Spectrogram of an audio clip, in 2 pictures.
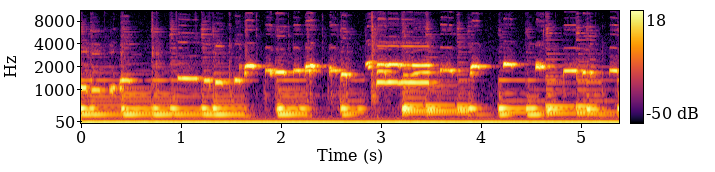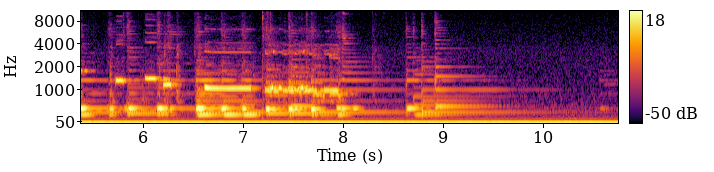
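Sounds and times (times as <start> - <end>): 
march music: 0.0 - 8.2.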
